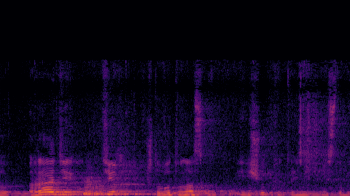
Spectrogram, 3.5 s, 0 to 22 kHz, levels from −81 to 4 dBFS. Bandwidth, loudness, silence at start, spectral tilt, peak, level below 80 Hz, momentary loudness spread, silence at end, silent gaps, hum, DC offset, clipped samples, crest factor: 15.5 kHz; -35 LUFS; 0 s; -5 dB/octave; -16 dBFS; -90 dBFS; 11 LU; 0 s; none; none; under 0.1%; under 0.1%; 18 dB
